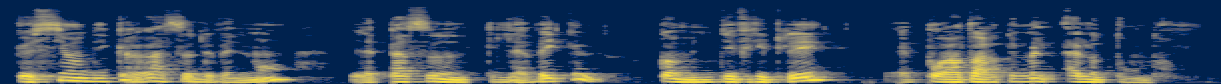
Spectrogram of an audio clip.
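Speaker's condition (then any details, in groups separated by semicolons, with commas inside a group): Primary progressive multiple sclerosis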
